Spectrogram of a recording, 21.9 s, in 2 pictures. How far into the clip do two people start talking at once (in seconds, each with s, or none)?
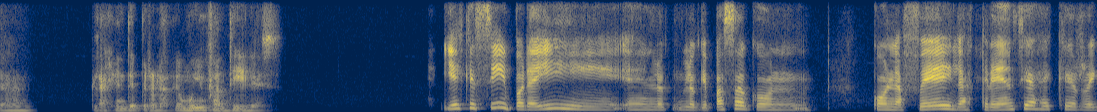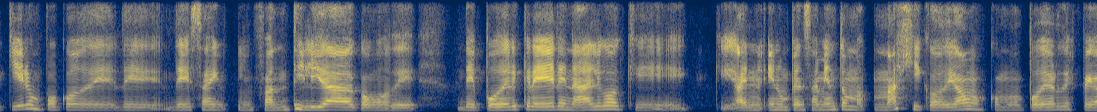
none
